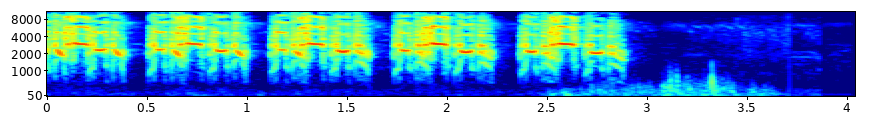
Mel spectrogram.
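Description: Grey francolin giving five loud, harsh squawking notes about every half second, each rasping and high-pitched, followed by a faint low rumble.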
